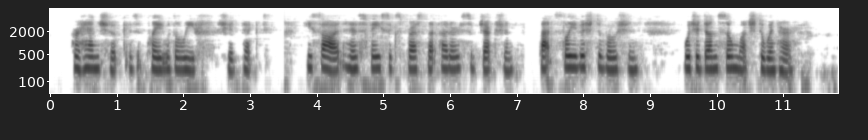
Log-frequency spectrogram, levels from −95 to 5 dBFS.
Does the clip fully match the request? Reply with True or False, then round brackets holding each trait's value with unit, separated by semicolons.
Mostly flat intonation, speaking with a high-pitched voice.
True (1.5 semitones; 215 Hz)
